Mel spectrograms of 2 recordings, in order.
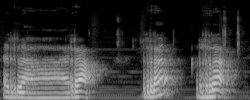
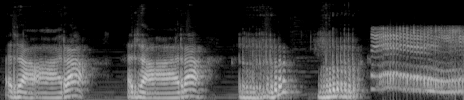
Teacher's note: ਹਰ ਵਾਰੀ ਨਿੱਕੀ ਜਿਹੀ ਸਾਡੀ ਜ਼ੁਬਾਨ ਘੁੰਮੇਗੀ ਤੇ ਥੋੜੀ ਜਿਹੀ ਹਵਾ ਜੀ ਵੀ ਸਾਨੂੰ ਮਹਿਸੂਸ ਹੋਵੇਗੀ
